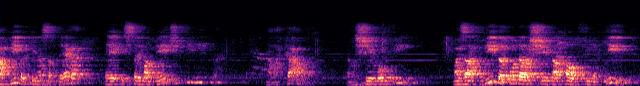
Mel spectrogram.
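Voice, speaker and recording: A pastor preaching a sermon, asking the congregation questions. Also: male voice, on the high side, recorded from a distance, a little hiss or hum. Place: church hall. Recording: echoey church heard from afar, dull sound.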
